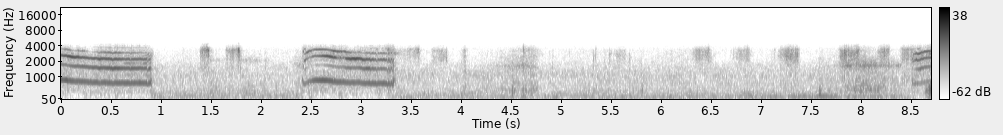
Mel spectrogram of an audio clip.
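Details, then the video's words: Roadside cat screaming at two passers-by, recorded on a phone; two long drawn-out meows with a wavering tone, a third beginning at the end, between them footsteps and rustling. "This Meow Is The SWEETEST!!!"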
